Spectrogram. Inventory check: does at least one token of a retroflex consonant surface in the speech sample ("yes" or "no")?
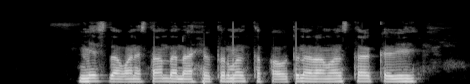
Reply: no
